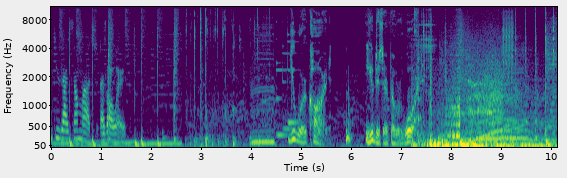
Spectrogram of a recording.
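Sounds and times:
speech: 0:00.0 - 0:01.7, 0:04.0 - 0:08.3
Acura TLX Type S turbocharged 3.0-liter V6 sports car engine revving: 0:07.6 - 0:10.1.

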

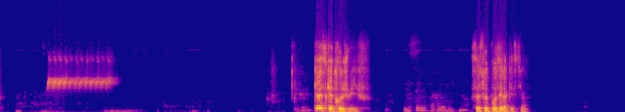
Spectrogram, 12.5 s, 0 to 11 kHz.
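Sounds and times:
clock sounding the hour with recorded birdsong: 0:01.0 - 0:02.3
speech: 0:06.3 - 0:07.4, 0:09.4 - 0:10.6.

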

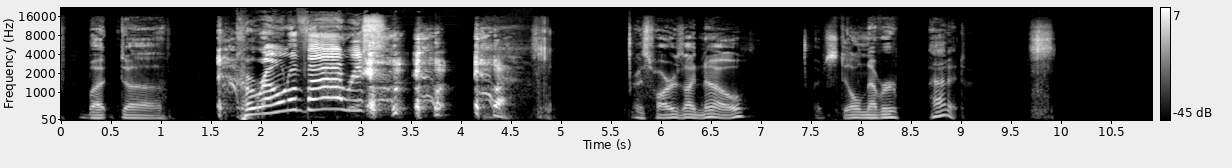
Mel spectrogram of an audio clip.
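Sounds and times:
speech: 0:00.2 - 0:04.9, 0:05.8 - 0:07.0, 0:07.6 - 0:09.1, 0:09.7 - 0:10.0
person with a cough coughing: 0:01.6 - 0:01.9, 0:03.0 - 0:04.8
breathy rasp like throat clearing: 0:03.1 - 0:05.0.

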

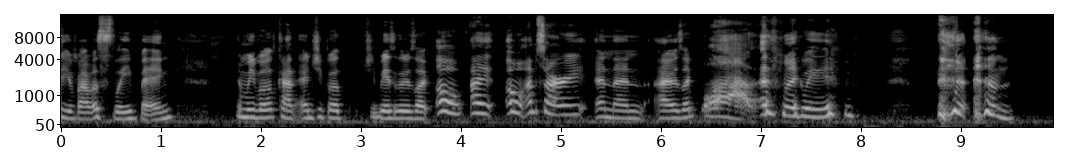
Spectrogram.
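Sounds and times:
speech: 0:00.0 - 0:09.6
choking cough: 0:08.8 - 0:09.5.

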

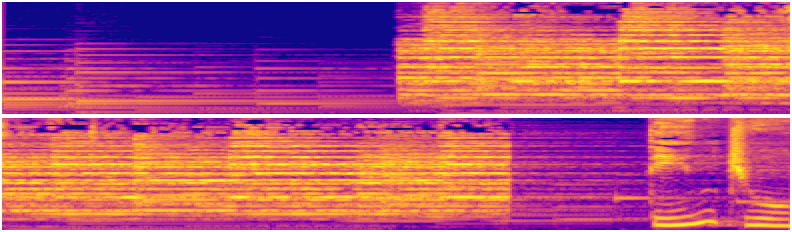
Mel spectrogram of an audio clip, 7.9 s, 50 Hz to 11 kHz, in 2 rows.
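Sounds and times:
loud bells clanging rapidly: 0:02.0 - 0:07.2
person speaking: 0:07.2 - 0:07.8.

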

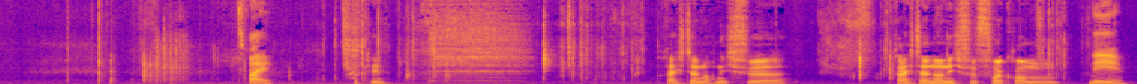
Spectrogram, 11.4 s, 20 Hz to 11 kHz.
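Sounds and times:
six-sided die rolled during a tabletop role-playing game: 0:01.4 - 0:02.0
speech: 0:02.4 - 0:02.8, 0:03.6 - 0:04.0, 0:06.7 - 0:08.0, 0:09.0 - 0:11.3.

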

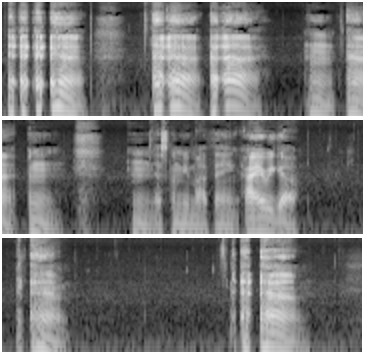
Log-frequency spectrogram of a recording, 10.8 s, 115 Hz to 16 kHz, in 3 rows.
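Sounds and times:
person clearing throat: 0:00.0 - 0:00.8, 0:01.4 - 0:04.2, 0:07.4 - 0:07.9, 0:09.4 - 0:10.3
speech: 0:05.3 - 0:06.7, 0:07.5 - 0:07.9, 0:09.6 - 0:10.2.

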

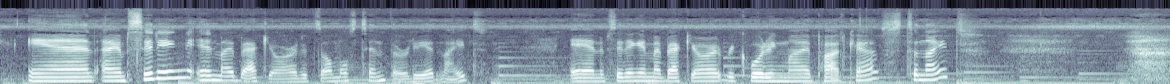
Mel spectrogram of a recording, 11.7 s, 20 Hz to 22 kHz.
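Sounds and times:
crickets chirping at night: 0:00.0 - 0:11.6
speech: 0:00.3 - 0:05.1, 0:05.7 - 0:09.8.

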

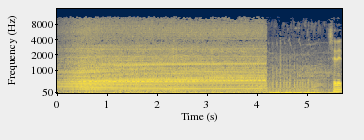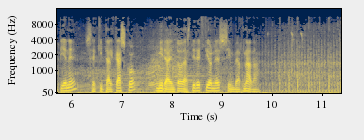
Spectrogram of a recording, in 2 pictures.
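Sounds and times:
dirt bike engine droning while ridden fast through a large olive grove: 0:00.0 - 0:11.3
speech: 0:05.5 - 0:10.0.

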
